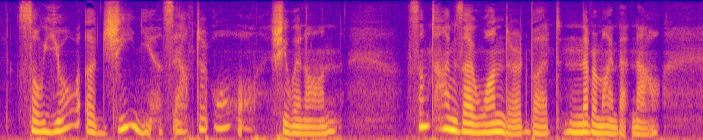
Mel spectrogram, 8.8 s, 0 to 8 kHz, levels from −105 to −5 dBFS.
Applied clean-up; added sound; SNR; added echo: none; none; none; none.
